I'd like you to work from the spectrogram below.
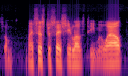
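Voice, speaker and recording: A man's voice: medium pitch, monotone, moderate pace, creaky, fairly bright tone, no room sound. A man co-hosting a podcast in casual chat, rambling and chuckling often. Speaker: podcast co-host.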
